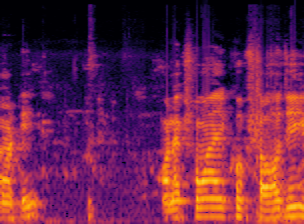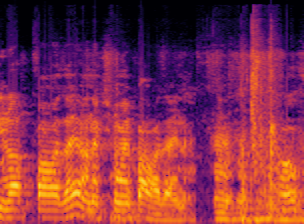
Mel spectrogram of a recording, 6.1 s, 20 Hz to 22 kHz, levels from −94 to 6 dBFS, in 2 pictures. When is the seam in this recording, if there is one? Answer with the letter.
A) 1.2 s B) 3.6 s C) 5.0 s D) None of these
C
